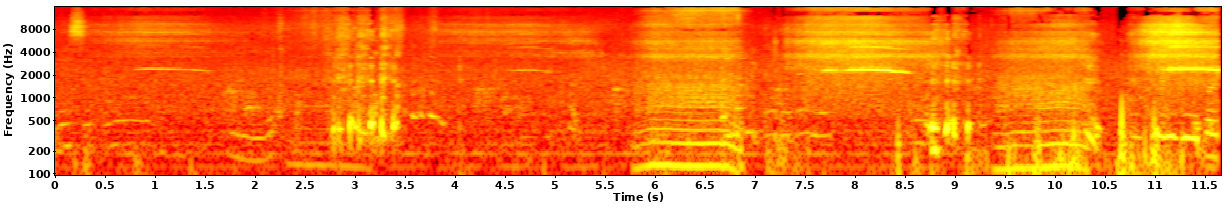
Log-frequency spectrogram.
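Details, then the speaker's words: Baby snoring, with a thin high whistle through the nose on several breaths; background talk. "Hwag kang maingay sumisipol sa ilong Tingnan mo"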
